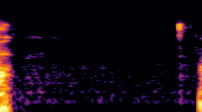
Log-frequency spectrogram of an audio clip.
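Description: Near silence, broken by a single short click shortly before speech resumes.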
